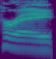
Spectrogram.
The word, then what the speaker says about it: Paré: So Matt, he tells people how to pronounce his last name by saying it's like hip hip hooray. Hip hip hooray. Right. Yeah. So Matt Paré is really a remarkable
